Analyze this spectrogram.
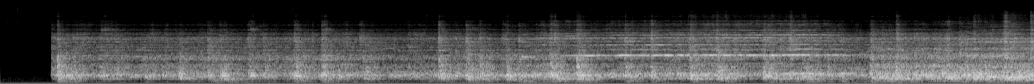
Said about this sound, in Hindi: आठ down passenger train का engine सीटी बजाता हुआ आगे दौड़ रहा था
